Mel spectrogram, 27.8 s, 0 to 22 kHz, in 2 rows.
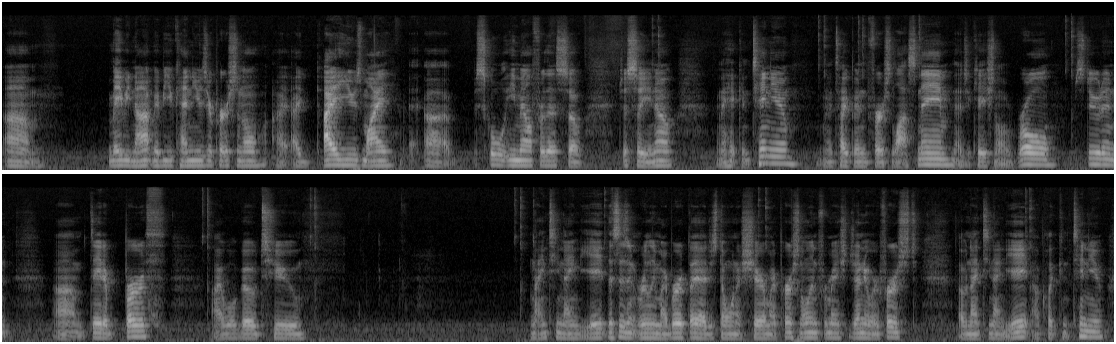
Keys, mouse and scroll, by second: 8.1 click, 10.2 click, 10.7 click, 11.3 click, 13.2 click, 16.4 click, 17.7 click, 18.7 scroll up 1, 20.3 click, 21.4 click, 23.3 click, 25.9-26.4 scroll down 1, 26.6 click.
